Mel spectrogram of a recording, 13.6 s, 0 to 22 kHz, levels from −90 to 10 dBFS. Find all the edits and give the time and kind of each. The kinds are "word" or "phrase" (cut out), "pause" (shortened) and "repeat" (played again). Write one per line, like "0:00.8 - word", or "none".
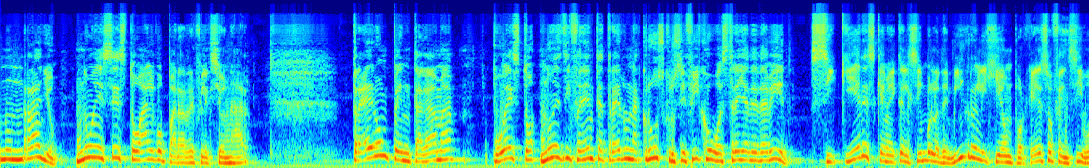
0:11.2 - word

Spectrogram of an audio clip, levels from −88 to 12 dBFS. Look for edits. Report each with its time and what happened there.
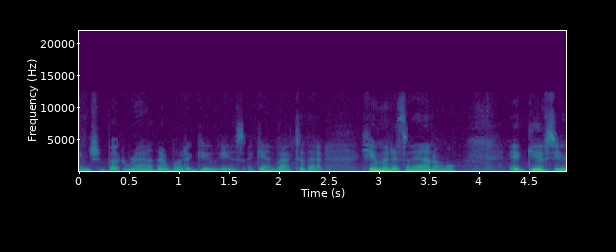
0:01.2 - word
0:02.0 - word

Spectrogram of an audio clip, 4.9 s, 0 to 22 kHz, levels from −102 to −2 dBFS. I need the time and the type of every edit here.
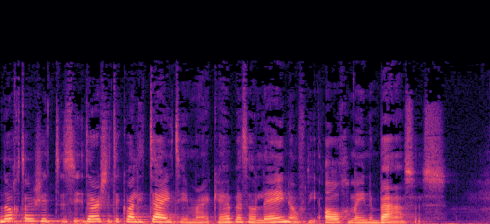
none

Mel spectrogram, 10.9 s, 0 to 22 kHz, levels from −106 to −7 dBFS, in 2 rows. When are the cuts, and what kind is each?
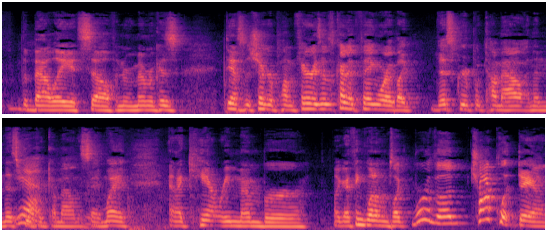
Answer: none

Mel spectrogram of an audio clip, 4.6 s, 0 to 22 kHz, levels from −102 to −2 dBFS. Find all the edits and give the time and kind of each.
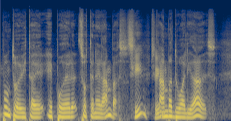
0:03.0 - pause

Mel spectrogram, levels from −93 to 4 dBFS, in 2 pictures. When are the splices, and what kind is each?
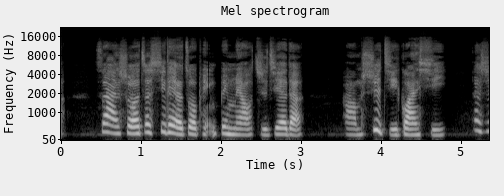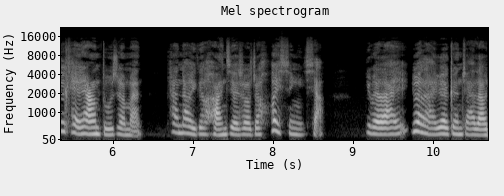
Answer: none

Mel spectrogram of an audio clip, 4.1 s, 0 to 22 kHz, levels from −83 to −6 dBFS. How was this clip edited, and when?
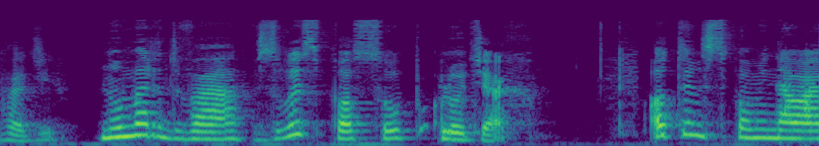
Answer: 0:01.3 - phrase
0:02.2 - word
0:03.2 - pause

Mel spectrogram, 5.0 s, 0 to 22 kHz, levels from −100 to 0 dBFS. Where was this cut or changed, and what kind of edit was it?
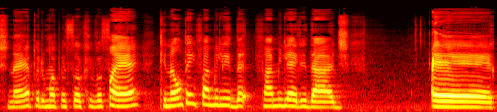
0:01.1 - word

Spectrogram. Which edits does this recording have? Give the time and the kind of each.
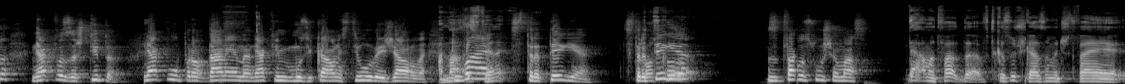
0:01.4 - word
0:08.0 - word
0:10.3 - word

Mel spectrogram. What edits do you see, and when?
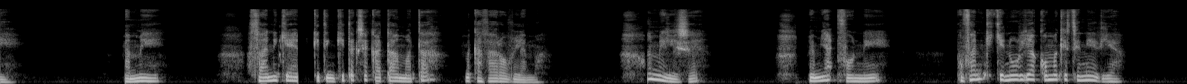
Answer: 0:01.3 - phrase
0:03.0 - phrase
0:04.6 - pause
0:06.5 - word
0:08.0 - word
0:08.4 - word

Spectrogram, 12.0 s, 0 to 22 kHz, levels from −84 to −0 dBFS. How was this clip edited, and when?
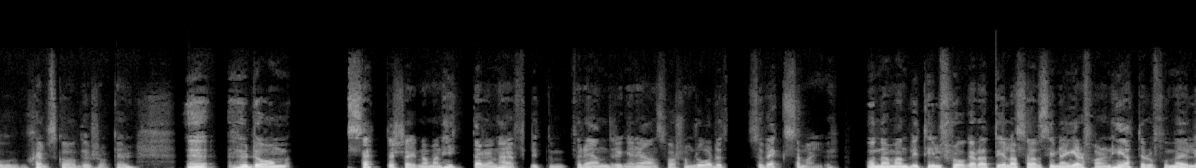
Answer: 0:00.9 - phrase
0:02.2 - pause
0:03.5 - phrase
0:05.2 - pause
0:07.3 - word
0:08.5 - pause
0:09.1 - word
0:10.2 - word

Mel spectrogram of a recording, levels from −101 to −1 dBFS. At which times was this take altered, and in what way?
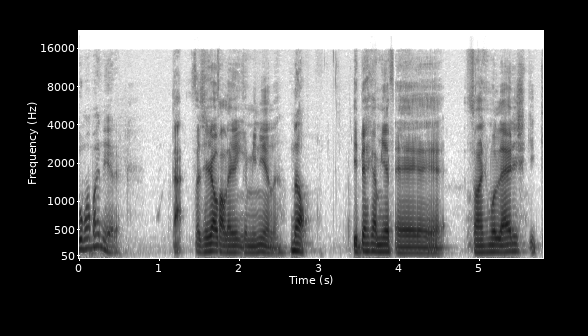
0:01.7 - word
0:02.0 - word
0:03.9 - word

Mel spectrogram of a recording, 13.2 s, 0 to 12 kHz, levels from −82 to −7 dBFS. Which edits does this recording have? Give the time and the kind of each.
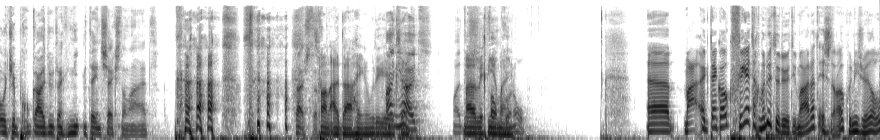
none

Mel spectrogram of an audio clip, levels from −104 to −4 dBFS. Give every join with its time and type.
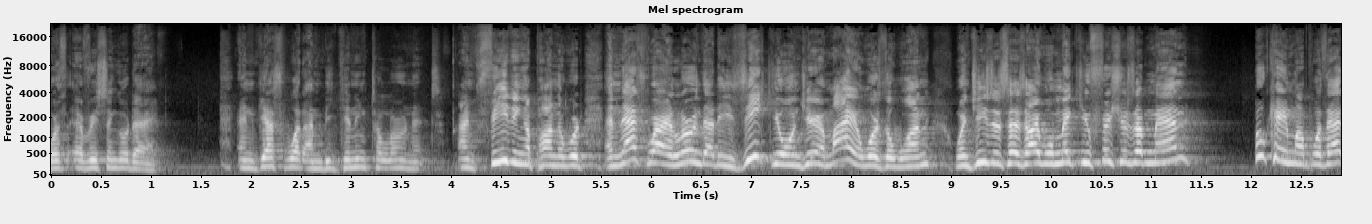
0:04.0 - pause

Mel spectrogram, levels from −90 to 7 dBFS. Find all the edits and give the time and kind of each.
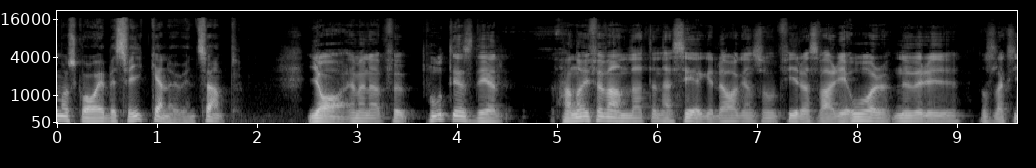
none

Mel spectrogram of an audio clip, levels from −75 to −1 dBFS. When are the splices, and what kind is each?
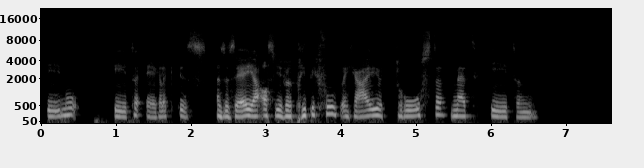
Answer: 0:02.3 - pause

